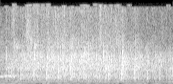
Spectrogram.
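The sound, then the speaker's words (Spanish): An audience applauds God steadily, a dense, sustained wash of many hands clapping at once, fairly loud and even throughout with no talking over it. “Démosle un fuerte aplauso a él.”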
